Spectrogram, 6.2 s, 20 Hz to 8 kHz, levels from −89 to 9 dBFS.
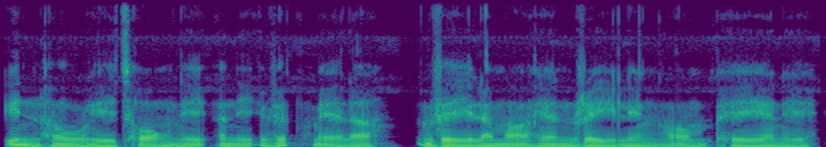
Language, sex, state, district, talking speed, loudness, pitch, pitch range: Mizo, male, Mizoram, Aizawl, 185 wpm, -19 LUFS, 95 Hz, 95-100 Hz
